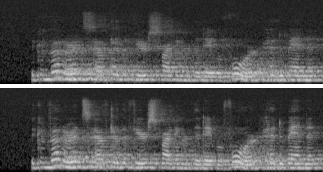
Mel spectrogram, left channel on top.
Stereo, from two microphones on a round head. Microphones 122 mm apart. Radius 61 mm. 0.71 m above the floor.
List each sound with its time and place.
0.3 s a woman speaking: 65° right (ahead or behind), 3.5 m; by 3.1 s 60° right (ahead or behind), 2 m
